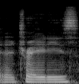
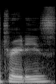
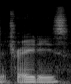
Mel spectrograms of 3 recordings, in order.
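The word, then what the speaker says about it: Atreides: Paul tradies here and you actually had the correct pronunciation there when you say at trades I remember that from the pamphlet we got when we started the first one and U did you say it a different way first well people say Paul trades you know but in the you know in the Frank Herbert pronunciation it is a traes how you said it um and uh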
